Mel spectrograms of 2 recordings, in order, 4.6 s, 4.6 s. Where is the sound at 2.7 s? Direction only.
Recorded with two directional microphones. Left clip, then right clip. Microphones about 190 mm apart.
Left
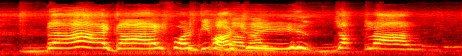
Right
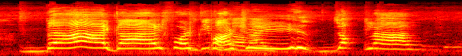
45° right (ahead or behind).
